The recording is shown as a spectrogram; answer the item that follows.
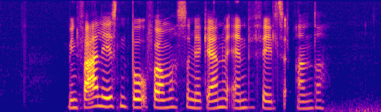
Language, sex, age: Danish, female, 22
